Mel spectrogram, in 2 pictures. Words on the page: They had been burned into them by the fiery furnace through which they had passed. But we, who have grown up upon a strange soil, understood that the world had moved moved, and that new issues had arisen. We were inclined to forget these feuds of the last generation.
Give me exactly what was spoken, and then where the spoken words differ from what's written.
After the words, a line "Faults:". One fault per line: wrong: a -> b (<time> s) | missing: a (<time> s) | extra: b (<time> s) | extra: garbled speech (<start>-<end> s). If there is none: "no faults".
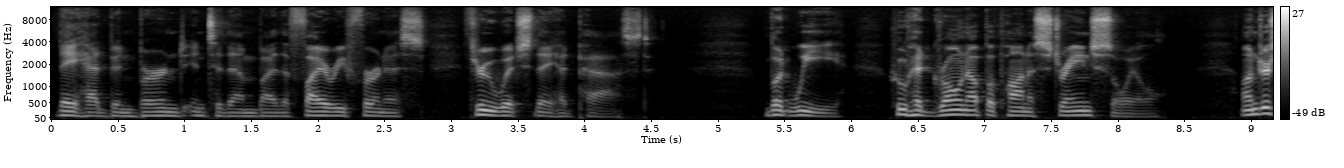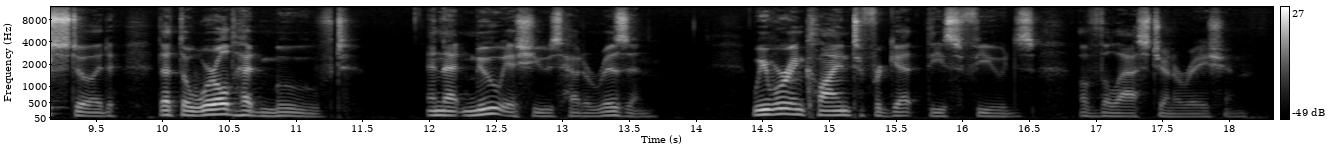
They had been burned into them by the fiery furnace through which they had passed. But we, who had grown up upon a strange soil, understood that the world had moved, and that new issues had arisen. We were inclined to forget these feuds of the last generation.
Faults:
wrong: have -> had (6.4 s)
missing: moved (11.4 s)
